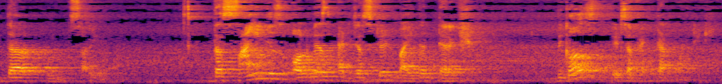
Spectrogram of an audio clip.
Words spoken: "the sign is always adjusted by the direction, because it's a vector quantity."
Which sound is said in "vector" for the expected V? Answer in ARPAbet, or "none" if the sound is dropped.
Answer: F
